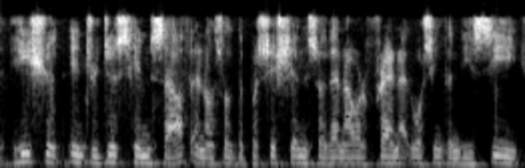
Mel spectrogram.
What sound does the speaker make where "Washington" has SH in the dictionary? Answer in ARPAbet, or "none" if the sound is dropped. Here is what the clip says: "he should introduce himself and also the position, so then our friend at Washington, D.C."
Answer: SH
